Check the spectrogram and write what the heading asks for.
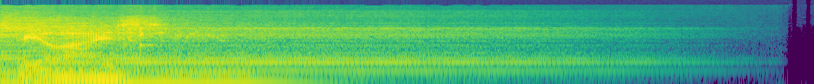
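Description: Punk rock band ending a song: the last chord rings out and fades away to silence over about three and a half seconds. A brief vocal cry sounds over its first half-second.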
